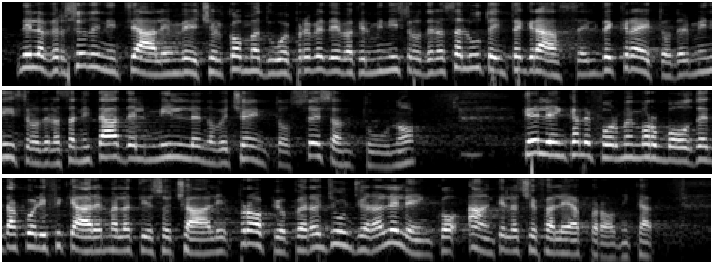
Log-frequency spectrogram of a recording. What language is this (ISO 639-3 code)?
ita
